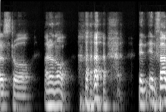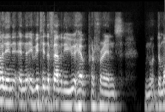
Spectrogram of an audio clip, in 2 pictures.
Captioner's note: laughs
